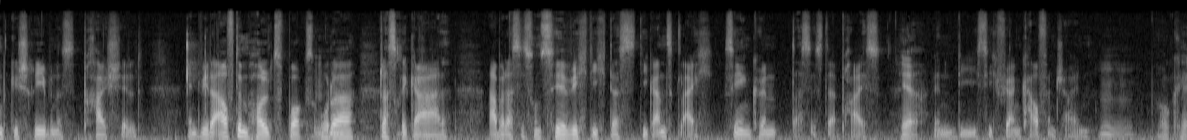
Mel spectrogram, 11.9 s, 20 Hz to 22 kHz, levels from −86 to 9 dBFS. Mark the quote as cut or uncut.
cut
